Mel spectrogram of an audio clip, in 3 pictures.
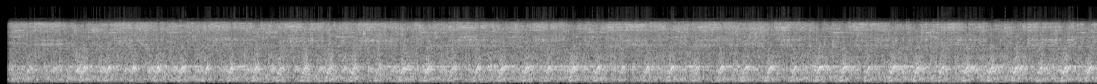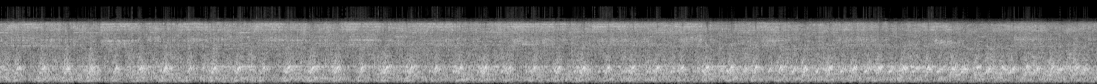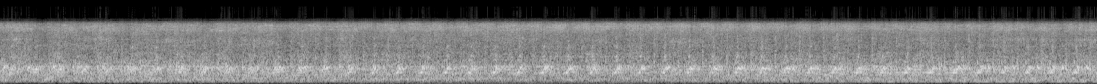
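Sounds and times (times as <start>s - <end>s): machine metallic clatter: 0.1s - 32.9s.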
